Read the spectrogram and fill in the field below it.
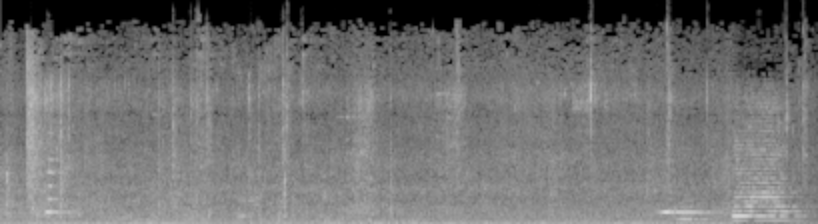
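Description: An escalator hums steadily as it climbs.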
